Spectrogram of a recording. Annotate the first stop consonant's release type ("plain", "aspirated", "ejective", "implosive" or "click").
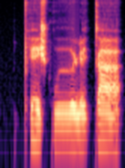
aspirated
